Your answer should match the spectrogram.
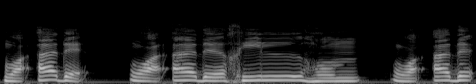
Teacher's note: وَأَدْ یہ ہے قلقلہ، چونکہ دال ہے اور یہ قلقلہ باریک قلقلہ ہے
